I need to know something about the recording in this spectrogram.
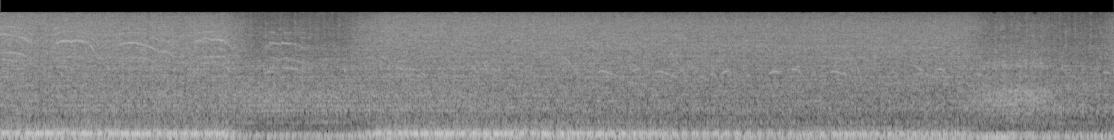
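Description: A truck engine rumbles steadily, dropping briefly before picking up again.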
